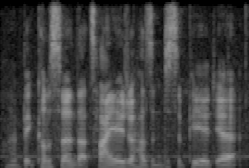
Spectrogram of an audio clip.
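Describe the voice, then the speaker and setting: Streaming a game live from an indoor computer setup, a young adult man chats with enthusiasm in a medium-pitched, somewhat bright voice at a quick pace. There's slight background noise.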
